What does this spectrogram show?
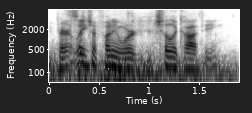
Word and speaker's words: Chillicothe: Apparently, such a funny word, Chillicothe. I think that's how you pronounce it. That's how I've heard it pronounced. So Chillicothe.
